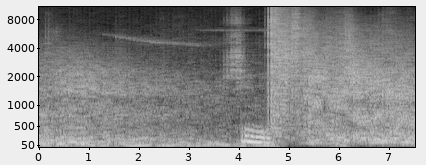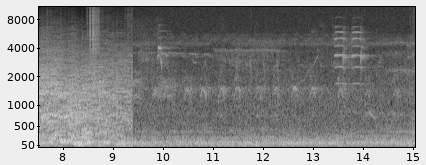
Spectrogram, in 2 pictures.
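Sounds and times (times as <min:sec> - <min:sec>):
birds chirping: 0:00.0 - 0:05.2, 0:08.9 - 0:15.0
music: 0:00.0 - 0:09.4.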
